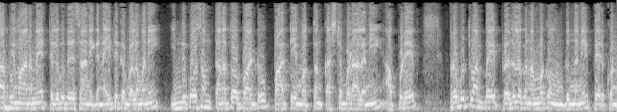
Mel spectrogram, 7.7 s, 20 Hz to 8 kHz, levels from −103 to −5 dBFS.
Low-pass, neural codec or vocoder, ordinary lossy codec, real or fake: 7.2 kHz; none; MP3, 48 kbps; real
